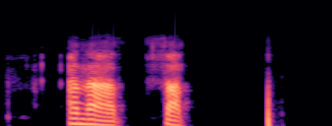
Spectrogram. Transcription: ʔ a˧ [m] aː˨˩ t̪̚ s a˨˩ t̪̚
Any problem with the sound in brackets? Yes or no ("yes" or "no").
yes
